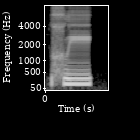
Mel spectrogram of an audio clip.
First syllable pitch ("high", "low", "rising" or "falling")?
high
